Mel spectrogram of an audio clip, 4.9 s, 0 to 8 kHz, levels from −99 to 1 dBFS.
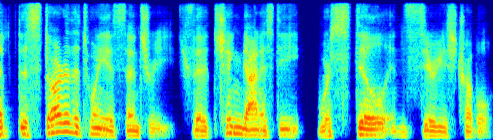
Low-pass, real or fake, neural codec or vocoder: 7.2 kHz; fake; vocoder, 24 kHz, 100 mel bands, Vocos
